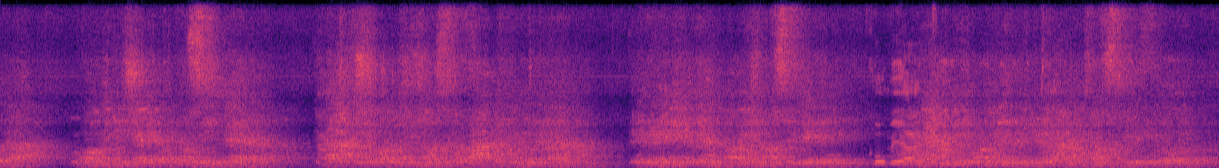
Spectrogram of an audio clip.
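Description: A woman sings into a microphone, heard through loudspeakers in an echoing room.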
